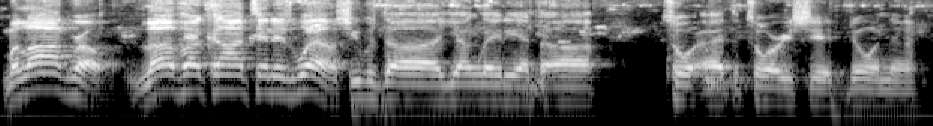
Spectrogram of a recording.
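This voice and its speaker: Relaxed man in casual stream talk, mid-pitched, hesitant, fillers. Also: normal speed, faint music behind. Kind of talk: casual chat.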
